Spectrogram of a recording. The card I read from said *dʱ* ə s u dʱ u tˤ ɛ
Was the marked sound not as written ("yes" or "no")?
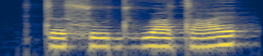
yes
